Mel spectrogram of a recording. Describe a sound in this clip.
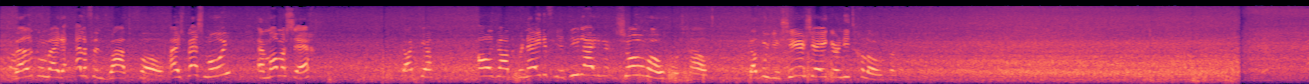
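A waterfall roars and rushes steadily.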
